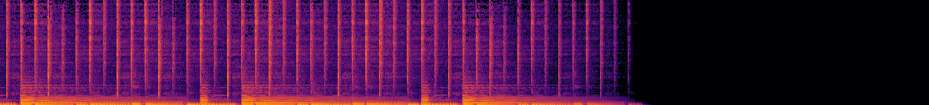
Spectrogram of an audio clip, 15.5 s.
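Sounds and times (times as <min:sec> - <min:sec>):
backing track for improvisation practice: 0:00.0 - 0:10.5.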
